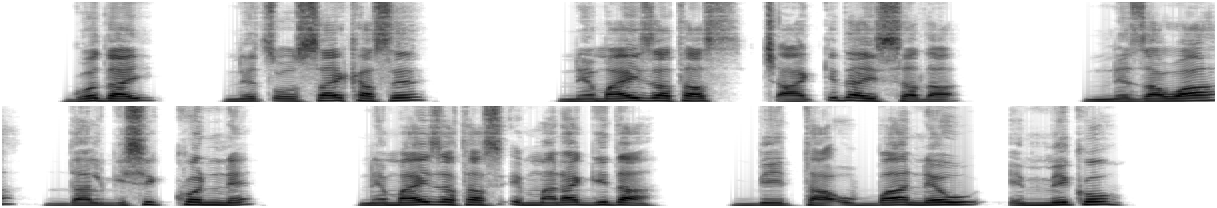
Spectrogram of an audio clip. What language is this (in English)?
Gofa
